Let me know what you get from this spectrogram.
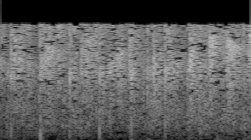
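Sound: audience clapping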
